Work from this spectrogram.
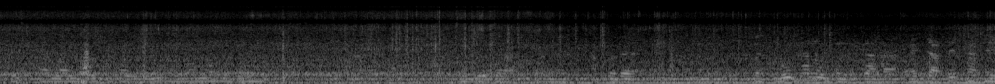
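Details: Asian honey bee colony nesting inside straw; continuous low droning buzz of many bees, with a faint engine-like rumble and distant voices underneath.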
